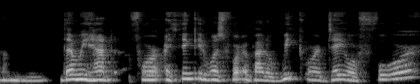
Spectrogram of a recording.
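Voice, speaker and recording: At a moderate pace and medium pitch, a woman's somewhat breathy voice carries fairly even intonation. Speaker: music school department head. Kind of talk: webinar presentation.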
